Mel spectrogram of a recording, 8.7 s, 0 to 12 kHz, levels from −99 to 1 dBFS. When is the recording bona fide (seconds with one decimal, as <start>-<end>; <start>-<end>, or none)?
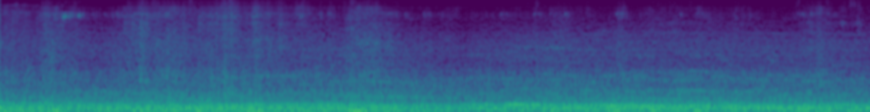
0.0-2.0; 2.6-8.7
